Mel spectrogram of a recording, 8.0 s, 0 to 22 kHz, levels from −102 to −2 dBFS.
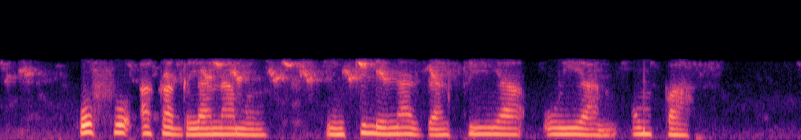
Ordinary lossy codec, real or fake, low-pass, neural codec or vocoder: Opus, 16 kbps; fake; 3.6 kHz; codec, 16 kHz, 16 kbps, FunCodec, trained on Chinese and English, 50 frames a second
